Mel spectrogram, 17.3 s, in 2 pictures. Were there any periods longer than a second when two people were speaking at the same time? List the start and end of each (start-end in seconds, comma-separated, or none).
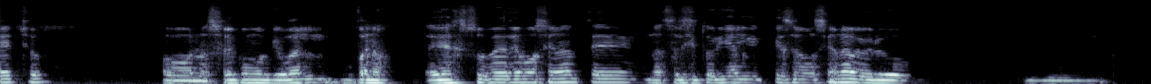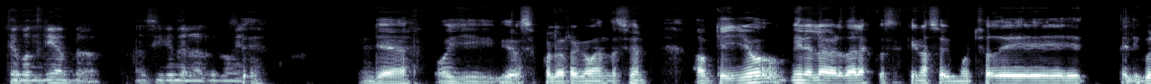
none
